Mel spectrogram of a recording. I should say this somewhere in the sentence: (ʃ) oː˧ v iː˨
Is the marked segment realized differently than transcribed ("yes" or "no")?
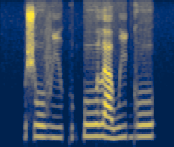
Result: no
